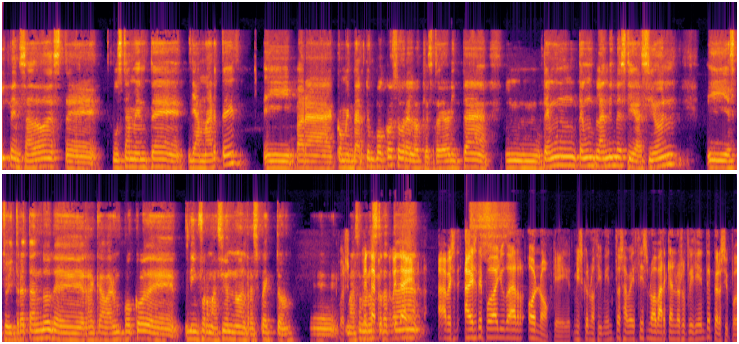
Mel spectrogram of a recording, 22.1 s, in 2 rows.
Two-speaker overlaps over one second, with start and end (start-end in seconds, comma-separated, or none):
16.1-17.4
